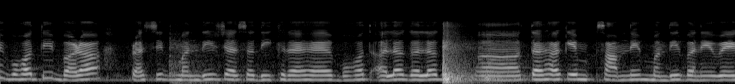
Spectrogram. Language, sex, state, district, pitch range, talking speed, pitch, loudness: Hindi, female, Chhattisgarh, Korba, 205-225 Hz, 145 wpm, 215 Hz, -27 LUFS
